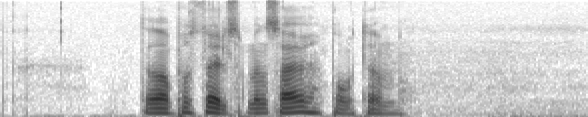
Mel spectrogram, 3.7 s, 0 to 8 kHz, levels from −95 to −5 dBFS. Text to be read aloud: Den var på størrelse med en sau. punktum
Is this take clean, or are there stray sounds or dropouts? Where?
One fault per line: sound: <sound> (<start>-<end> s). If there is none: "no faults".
no faults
